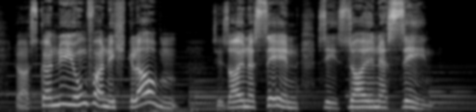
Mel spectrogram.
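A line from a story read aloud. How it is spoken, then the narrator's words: Excited old man calling. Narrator (German): rief der Alte erregt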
